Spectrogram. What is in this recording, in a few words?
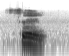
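"sell", Nigerian Pidgin, female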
